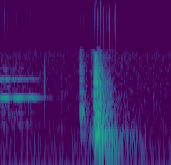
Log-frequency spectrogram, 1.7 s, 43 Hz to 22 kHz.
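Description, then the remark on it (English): A room door swings open on a rain-swept evening: a faint, steady creak, then a soft knock followed by a heavier, dull thud. No voices, just quiet room tone afterward. “to the 3rd of September, 1784, when at 5:30 o'clock on a rain-swept evening, the door of this very room was swung open”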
